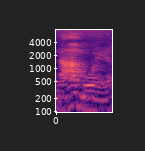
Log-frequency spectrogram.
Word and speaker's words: 나모: 나무는 명확하게 이제 원래 발음이 나모예요. 나모.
